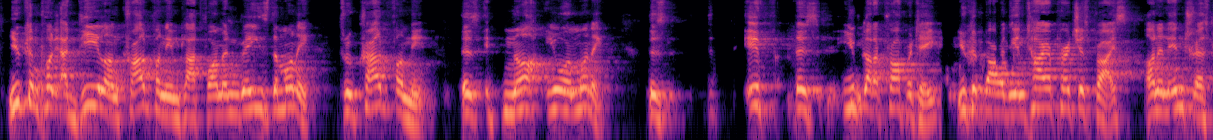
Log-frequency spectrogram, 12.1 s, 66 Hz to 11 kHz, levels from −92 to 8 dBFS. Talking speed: 180 wpm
